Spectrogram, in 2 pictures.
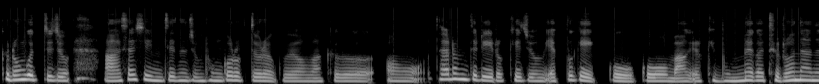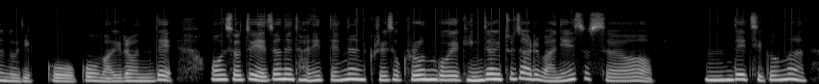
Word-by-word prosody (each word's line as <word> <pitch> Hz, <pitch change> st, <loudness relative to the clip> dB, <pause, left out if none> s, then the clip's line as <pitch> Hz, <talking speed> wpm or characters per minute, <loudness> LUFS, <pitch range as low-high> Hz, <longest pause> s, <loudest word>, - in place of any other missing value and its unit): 그런 225 Hz, -2 st, +3 dB
것도 205 Hz, -3 st, +2 dB
좀 175 Hz, -1 st, -1 dB, 0.4 s
아 165 Hz, +1 st, -1 dB
사실 225 Hz, +2 st, 0 dB
인제는 180 Hz, 0 st, -2 dB
좀 170 Hz, -2 st, -4 dB
번거롭더라고요. 170 Hz, -4 st, -3 dB
막 150 Hz, 0 st, -6 dB
그 155 Hz, -2 st, -4 dB
어 155 Hz, -2 st, -5 dB, 0.2 s
사람들이 235 Hz, -5 st, +1 dB
이렇게 170 Hz, +1 st, -3 dB
좀 160 Hz, -2 st, -5 dB
예쁘게 185 Hz, +3 st, -2 dB
입고 150 Hz, 0 st, -2 dB
오고 155 Hz, +2 st, -1 dB
막 145 Hz, 0 st, -2 dB
이렇게 155 Hz, +3 st, -6 dB
몸매가 170 Hz, +5 st, 0 dB
드러나는 185 Hz, 0 st, +2 dB
옷 150 Hz, -1 st, -2 dB
입고 145 Hz, 0 st, -2 dB
오고 180 Hz, -3 st, 0 dB
막 145 Hz, -2 st, -2 dB
이러는데 165 Hz, +5 st, -1 dB, 0.4 s
어 225 Hz, -1 st, +3 dB
저도 225 Hz, +1 st, +2 dB
예전에 240 Hz, +6 st, +4 dB
다닐 200 Hz, -3 st, +1 dB
때는 225 Hz, +4 st, +3 dB
그래서 210 Hz, -1 st, -2 dB
그런 220 Hz, +2 st, +4 dB
거에 205 Hz, -1 st, +2 dB
굉장히 200 Hz, +6 st, +5 dB
투자를 245 Hz, -1 st, +1 dB
많이 165 Hz, +2 st, -1 dB
했었어요. 175 Hz, -, -2 dB, 0.5 s
음 200 Hz, -1 st, +3 dB
근데 230 Hz, +2 st, +4 dB
지금은 215 Hz, 0 st, +1 dB
185 Hz, 340 characters per minute, -25 LUFS, 160-215 Hz, 0.5 s, 굉장히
